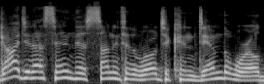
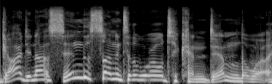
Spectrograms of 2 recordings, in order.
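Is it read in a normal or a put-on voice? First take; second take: put-on; normal. First: It is read in a put-on voice. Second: It is read in his normal voice.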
